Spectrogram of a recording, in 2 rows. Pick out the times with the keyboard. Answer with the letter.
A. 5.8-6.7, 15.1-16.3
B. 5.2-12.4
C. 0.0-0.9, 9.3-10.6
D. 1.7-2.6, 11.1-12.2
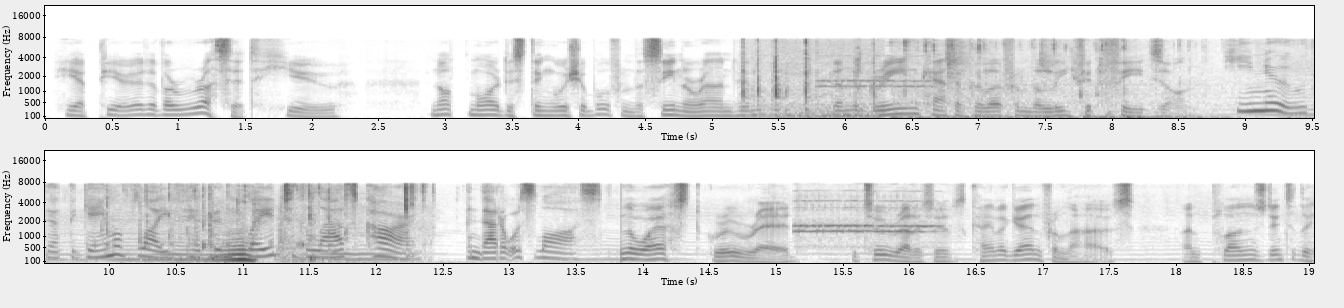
B.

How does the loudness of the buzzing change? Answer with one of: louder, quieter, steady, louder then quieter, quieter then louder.
louder then quieter.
